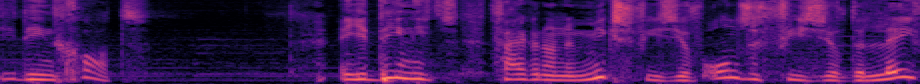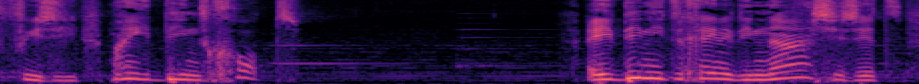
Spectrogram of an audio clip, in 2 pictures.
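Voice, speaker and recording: A man with a fairly high voice preaches in church, soft music playing under him. He leans into repetition and lifts his voice as he exhorts the congregation. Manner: builds to emphatic, repetitive exhortation. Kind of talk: sermon.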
